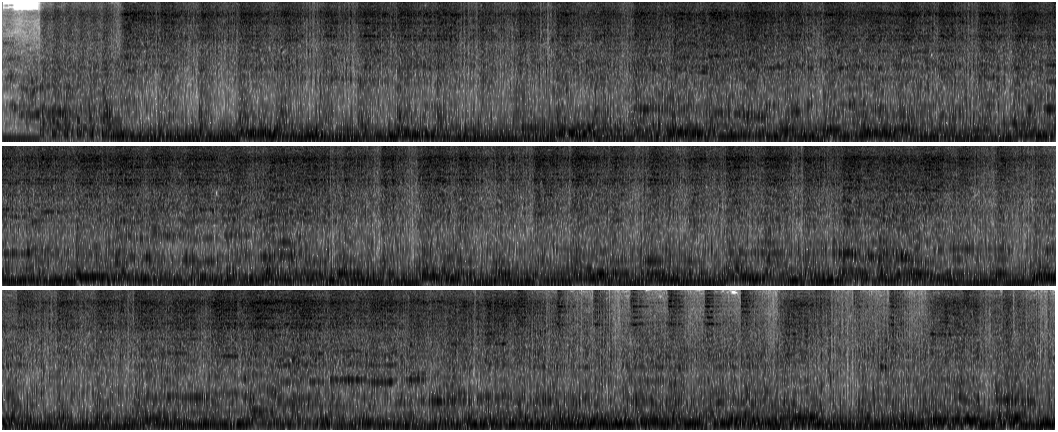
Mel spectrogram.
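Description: A heavy metal band playing live: distorted electric guitars, bass guitar and a drum kit with pounding bass drum. The full band comes in loud about a second in, and the riff turns choppy and stop-start near the end.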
